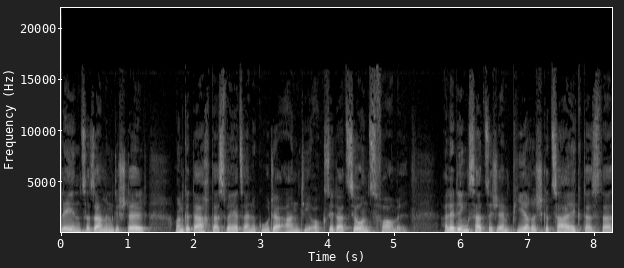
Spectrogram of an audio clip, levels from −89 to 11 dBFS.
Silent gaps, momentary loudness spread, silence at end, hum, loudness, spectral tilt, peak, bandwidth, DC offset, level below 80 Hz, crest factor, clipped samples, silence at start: none; 9 LU; 0 s; none; -22 LUFS; -6.5 dB/octave; -6 dBFS; 16 kHz; under 0.1%; -56 dBFS; 16 dB; under 0.1%; 0 s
